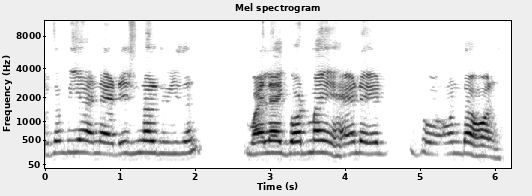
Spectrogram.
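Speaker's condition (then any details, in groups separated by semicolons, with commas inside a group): Motor neuron disease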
